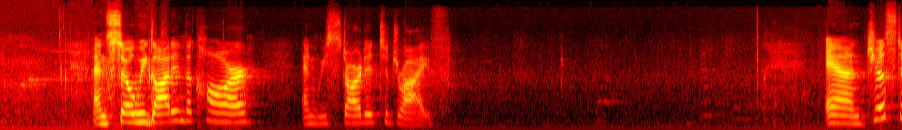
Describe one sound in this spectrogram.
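A young woman speaks into a microphone over loudspeakers in an echoing hall, with pauses.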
